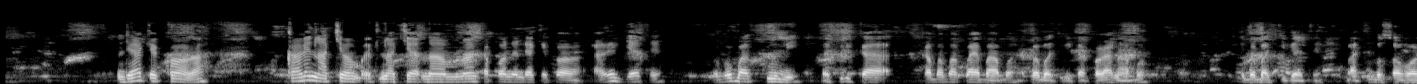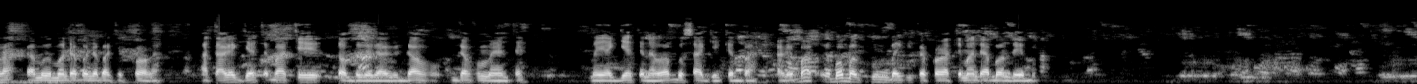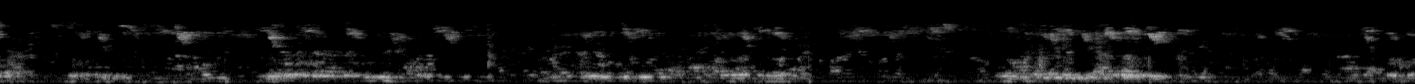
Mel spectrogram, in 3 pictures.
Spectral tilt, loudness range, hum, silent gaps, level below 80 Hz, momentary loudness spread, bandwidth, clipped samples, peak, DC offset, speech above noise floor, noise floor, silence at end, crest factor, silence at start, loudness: -5.5 dB/octave; 19 LU; none; none; -54 dBFS; 21 LU; 7.6 kHz; under 0.1%; 0 dBFS; under 0.1%; 42 dB; -56 dBFS; 0 s; 16 dB; 0.2 s; -15 LUFS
